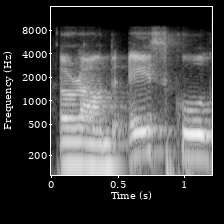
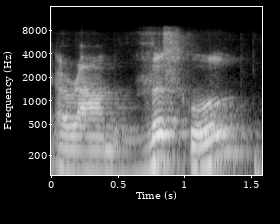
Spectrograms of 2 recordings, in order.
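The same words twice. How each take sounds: First: "a" said as a full "ay", louder phrase; slow and loud, "a" emphasized; stress on "a". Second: Slow, with "the" picked out firmly; "the" drawn out and emphasized; stress on "the". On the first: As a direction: punch "a" as the contrasting article. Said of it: "grammatically it's correct". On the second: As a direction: lean hard on "the" to correct. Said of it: "I'm saying". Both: Shown as a demonstration.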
